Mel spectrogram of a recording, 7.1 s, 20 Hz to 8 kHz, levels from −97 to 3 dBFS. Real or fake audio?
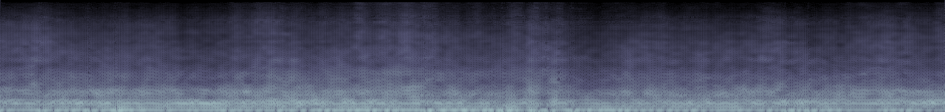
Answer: fake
